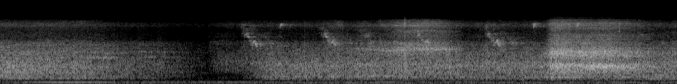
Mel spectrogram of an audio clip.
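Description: Steady outdoor background noise fades out over the first two seconds. Then birds chirp with short, quick falling notes, repeated over a steady outdoor hiss, which swells louder briefly about two-thirds of the way through.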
